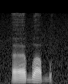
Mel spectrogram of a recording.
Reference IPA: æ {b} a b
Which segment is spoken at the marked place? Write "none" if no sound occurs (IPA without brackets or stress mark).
b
